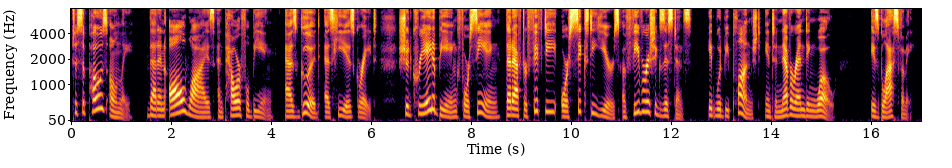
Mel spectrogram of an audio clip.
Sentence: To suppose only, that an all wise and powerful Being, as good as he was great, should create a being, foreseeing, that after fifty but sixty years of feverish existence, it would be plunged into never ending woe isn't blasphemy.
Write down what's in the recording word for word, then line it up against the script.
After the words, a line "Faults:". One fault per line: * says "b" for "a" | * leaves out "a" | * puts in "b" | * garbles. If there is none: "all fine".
To suppose only, that an all wise and powerful Being, as good as he is great, should create a being, foreseeing, that after fifty or sixty years of feverish existence, it would be plunged into never ending woe is blasphemy.
Faults:
* says "is" for "was"
* says "or" for "but"
* says "is" for "isn't"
